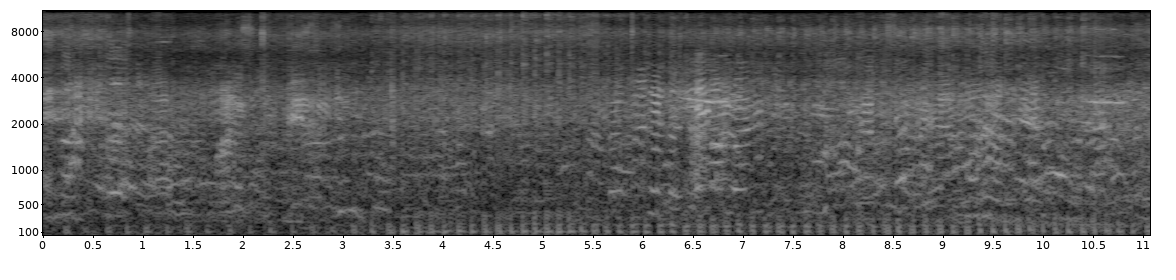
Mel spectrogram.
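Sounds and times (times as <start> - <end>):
engine idling: 0.0 - 11.0
people talking: 0.0 - 11.0.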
